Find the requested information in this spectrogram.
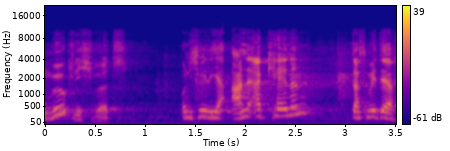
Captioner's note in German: Beifall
